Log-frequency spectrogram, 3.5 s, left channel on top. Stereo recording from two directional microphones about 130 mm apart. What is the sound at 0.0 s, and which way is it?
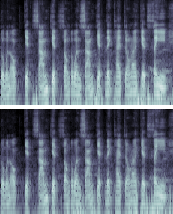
Speech, 20° left (ahead or behind).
